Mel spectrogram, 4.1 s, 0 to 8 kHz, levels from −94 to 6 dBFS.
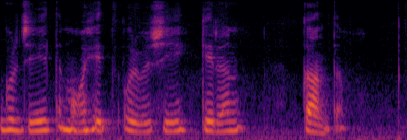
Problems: background sounds at intervals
